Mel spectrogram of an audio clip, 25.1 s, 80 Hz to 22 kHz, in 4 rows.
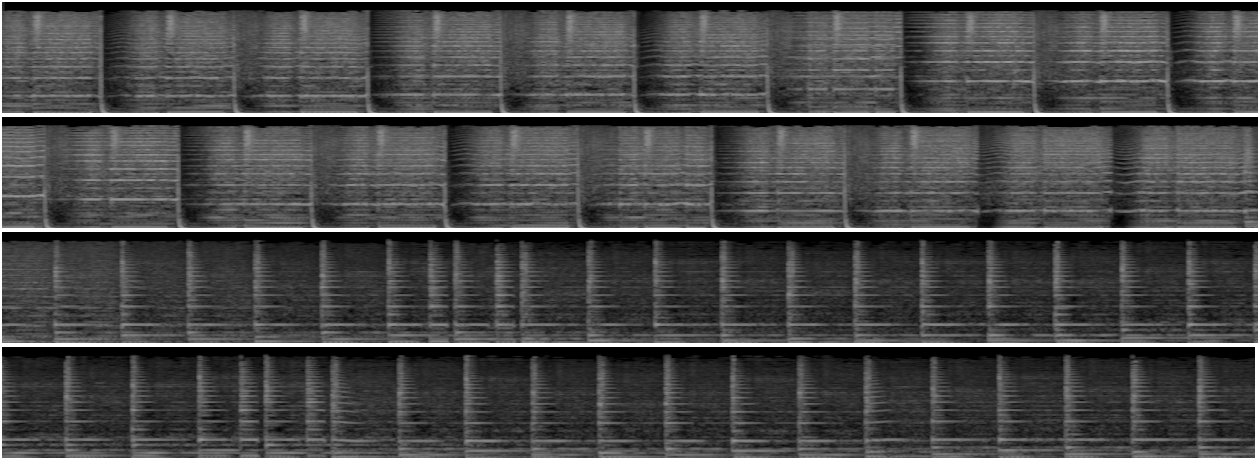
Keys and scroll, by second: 5.0 ctrl+=, 18.1 ctrl+d.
